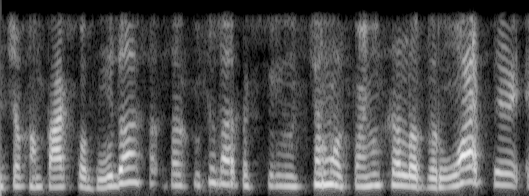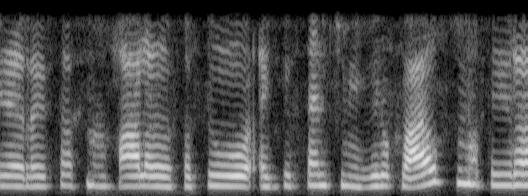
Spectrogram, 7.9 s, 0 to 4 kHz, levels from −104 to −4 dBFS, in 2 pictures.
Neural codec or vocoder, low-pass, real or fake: codec, 24 kHz, 1 kbps, SNAC; 3.6 kHz; fake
